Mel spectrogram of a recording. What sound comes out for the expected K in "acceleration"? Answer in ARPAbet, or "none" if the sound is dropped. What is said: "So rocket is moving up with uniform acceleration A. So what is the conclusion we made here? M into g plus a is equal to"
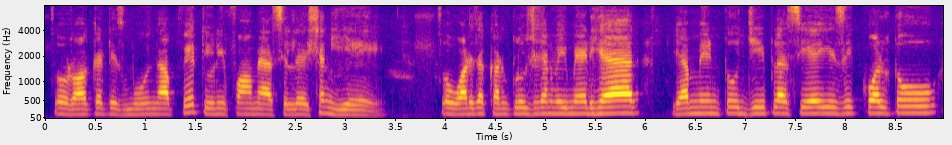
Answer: none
